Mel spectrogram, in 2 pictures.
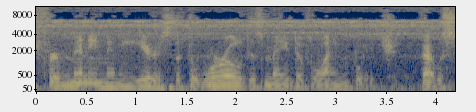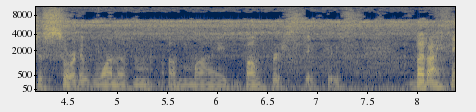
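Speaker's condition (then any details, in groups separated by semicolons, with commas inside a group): No condition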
